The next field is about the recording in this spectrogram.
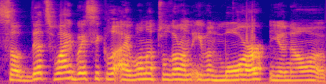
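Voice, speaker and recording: A woman with a Russian accent speaks at a moderate pace and medium pitch, her intonation fairly even. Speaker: pianist and singer, music educator. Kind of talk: interview.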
